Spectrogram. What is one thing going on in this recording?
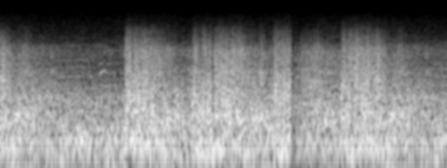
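Tank tracks clatter and squeal.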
